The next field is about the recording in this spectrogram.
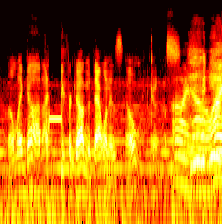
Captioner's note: beep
